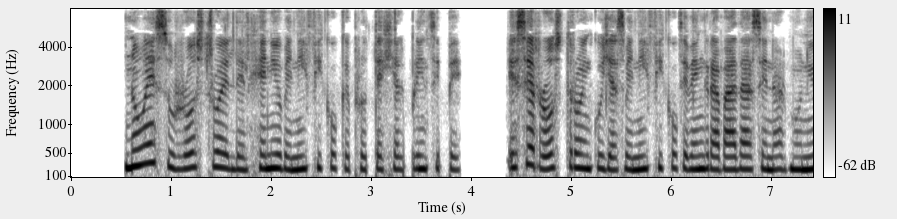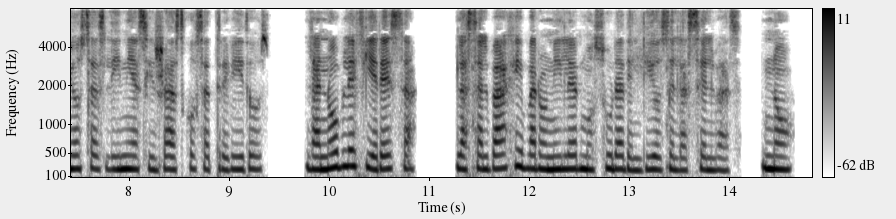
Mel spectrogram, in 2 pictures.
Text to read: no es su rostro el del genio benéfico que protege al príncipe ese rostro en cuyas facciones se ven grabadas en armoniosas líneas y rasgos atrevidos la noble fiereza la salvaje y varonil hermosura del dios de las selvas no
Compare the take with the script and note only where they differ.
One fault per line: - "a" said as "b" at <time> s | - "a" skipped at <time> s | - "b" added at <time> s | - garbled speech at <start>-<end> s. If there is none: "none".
- "facciones" said as "benéfico" at 5.5 s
